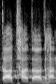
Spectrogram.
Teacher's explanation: ता था दा धा की जो लाइन है वो दंत के अंतर्गत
